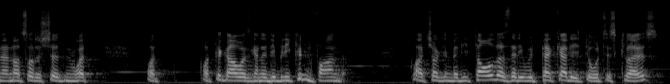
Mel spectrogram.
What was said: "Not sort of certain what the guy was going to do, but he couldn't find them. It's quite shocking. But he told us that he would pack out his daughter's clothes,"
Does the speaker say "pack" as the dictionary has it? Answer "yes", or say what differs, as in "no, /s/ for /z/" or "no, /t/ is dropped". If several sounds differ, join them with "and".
yes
